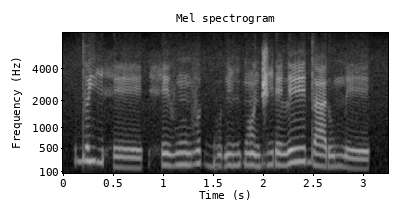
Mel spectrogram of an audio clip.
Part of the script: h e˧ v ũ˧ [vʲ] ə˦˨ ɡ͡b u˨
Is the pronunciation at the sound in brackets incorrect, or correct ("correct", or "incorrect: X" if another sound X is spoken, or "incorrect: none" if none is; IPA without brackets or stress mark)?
incorrect: v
